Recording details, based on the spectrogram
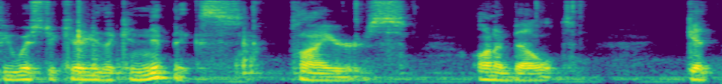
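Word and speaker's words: Knipex: equipment there we'll save those two for last canipix five inch pliers wrench I say canipix because that's how the company themselves pronounce it they even sell shirts I even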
